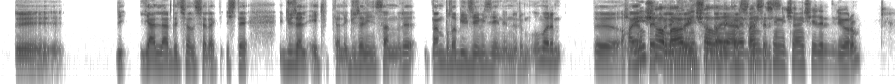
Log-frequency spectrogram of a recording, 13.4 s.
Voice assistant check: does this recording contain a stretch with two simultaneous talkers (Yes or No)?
Yes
